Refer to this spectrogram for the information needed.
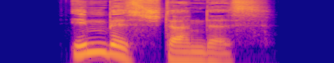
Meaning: genitive singular of Imbissstand
- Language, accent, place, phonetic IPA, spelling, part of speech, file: German, Germany, Berlin, [ˈɪmbɪsˌʃtandəs], Imbissstandes, noun, De-Imbissstandes.ogg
